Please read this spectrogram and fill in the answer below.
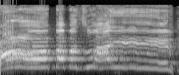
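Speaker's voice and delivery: high, slow crying call; mother's weeping cry. Acted. Mother crying to her son, high weeping call. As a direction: wail the name in tears. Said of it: "মা কান্দার কয়".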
